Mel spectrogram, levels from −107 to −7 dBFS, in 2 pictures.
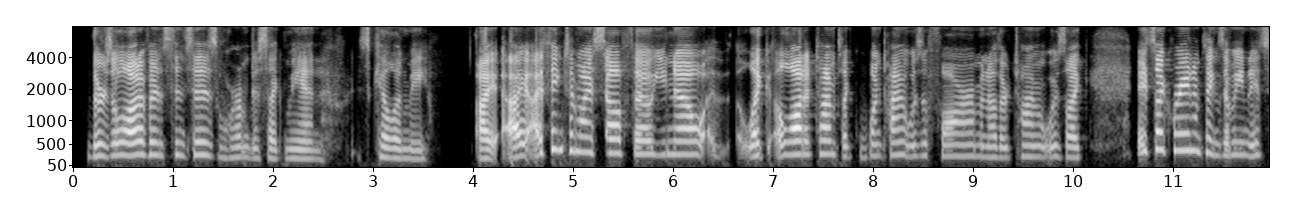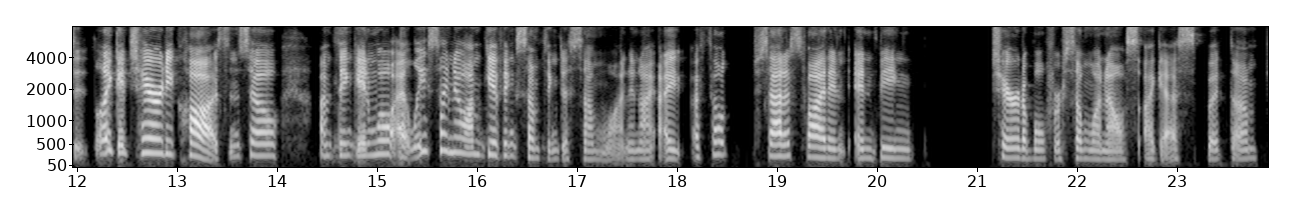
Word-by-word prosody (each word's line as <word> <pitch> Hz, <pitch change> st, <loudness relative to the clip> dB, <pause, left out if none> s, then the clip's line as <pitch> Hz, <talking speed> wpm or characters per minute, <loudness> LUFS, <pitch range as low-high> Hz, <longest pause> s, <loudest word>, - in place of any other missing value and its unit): There's 250 Hz, +1 st, +1 dB
a 255 Hz, -, +1 dB
lot 260 Hz, +1 st, +7 dB
of 280 Hz, -, -1 dB
instances 270 Hz, -1 st, -1 dB
where 210 Hz, 0 st, -13 dB
I'm 220 Hz, 0 st, -10 dB
just, 205 Hz, -1 st, -2 dB
like, 190 Hz, -1 st, -5 dB
"Man, 190 Hz, -2 st, -5 dB, 0.3 s
it's -, -, -10 dB
killing 205 Hz, -4 st, -4 dB
me," 185 Hz, -1 st, -9 dB, 0.5 s
I -, -, +7 dB
I -, -, +6 dB
I -, -, +6 dB
think 390 Hz, -1 st, -1 dB
to 355 Hz, -, -3 dB
myself, 310 Hz, -2 st, +2 dB
though, 285 Hz, 0 st, +3 dB
you 270 Hz, -1 st, -5 dB
know, 275 Hz, 0 st, +4 dB
at -, -, -13 dB, 0.3 s
like, 245 Hz, +3 st, +3 dB
a -, -, -1 dB
lot 280 Hz, +2 st, +7 dB
of 280 Hz, -, +1 dB
times, 285 Hz, -1 st, +1 dB
like, 225 Hz, 0 st, -6 dB
one 245 Hz, +4 st, -7 dB
time 265 Hz, +2 st, -1 dB
it -, -, -12 dB
was 235 Hz, +2 st, -10 dB
a -, -, -11 dB
farm, 240 Hz, 0 st, -6 dB
another 220 Hz, -1 st, -6 dB
time 235 Hz, +1 st, -7 dB
it 225 Hz, -, -10 dB
was, 230 Hz, 0 st, -8 dB
like, 215 Hz, -1 st, 0 dB, 0.5 s
it's, 355 Hz, -, +1 dB
like, 380 Hz, -1 st, +4 dB
random 360 Hz, -1 st, +4 dB
things, 305 Hz, -5 st, -2 dB
I -, -, -1 dB
mean, 270 Hz, -2 st, -3 dB
it's 255 Hz, -, -5 dB
a -, -, -8 dB
like, -, -, +2 dB
a -, -, +3 dB
charity 305 Hz, -1 st, +6 dB
cause, 255 Hz, -1 st, +4 dB
and 235 Hz, -, -13 dB
so, 250 Hz, 0 st, -1 dB, 0.4 s
I'm 245 Hz, -, -8 dB
thinking, 255 Hz, +2 st, 0 dB
"Well, 290 Hz, 0 st, -1 dB
at -, -, 0 dB
least 355 Hz, -1 st, -1 dB
I 365 Hz, -, -1 dB
know 320 Hz, -2 st, -2 dB
I'm 280 Hz, -, -2 dB
giving 260 Hz, -1 st, +1 dB
something 200 Hz, -5 st, -4 dB
to -, -, -10 dB
someone," 175 Hz, -2 st, -9 dB
and 180 Hz, 0 st, -11 dB
I -, -, -4 dB
I 185 Hz, -2 st, 0 dB
I 225 Hz, -, -6 dB
felt 270 Hz, +5 st, -9 dB, 0.2 s
satisfied 240 Hz, -3 st, +2 dB
in 195 Hz, -, -4 dB
in 195 Hz, 0 st, -3 dB
being 200 Hz, -2 st, -6 dB, 0.8 s
charitable 195 Hz, -3 st, -2 dB
for 175 Hz, -, -13 dB
someone 190 Hz, -2 st, -6 dB
else, -, -, -1 dB
I -, -, -8 dB
guess, -, -, -4 dB
but, -, -, -8 dB
um 190 Hz, +1 st, -8 dB
245 Hz, 210 wpm, -24 LUFS, 210-275 Hz, 0.8 s, lot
